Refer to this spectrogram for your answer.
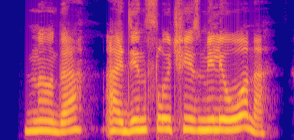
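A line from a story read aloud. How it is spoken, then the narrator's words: Skeptical snort. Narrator (Russian): хмыкнул Монтей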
